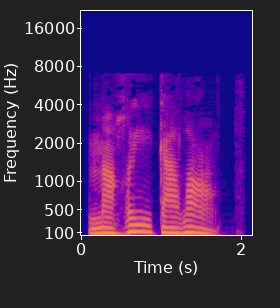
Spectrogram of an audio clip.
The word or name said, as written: Marie Galante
